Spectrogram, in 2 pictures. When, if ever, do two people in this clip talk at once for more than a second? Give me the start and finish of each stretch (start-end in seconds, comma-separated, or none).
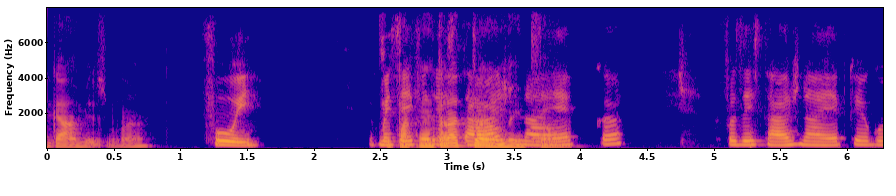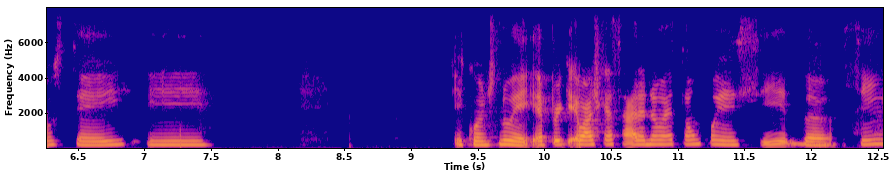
2.5-4.0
